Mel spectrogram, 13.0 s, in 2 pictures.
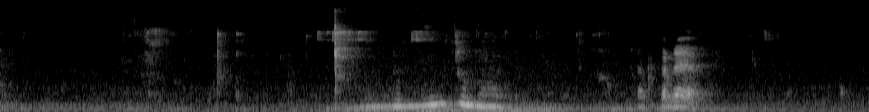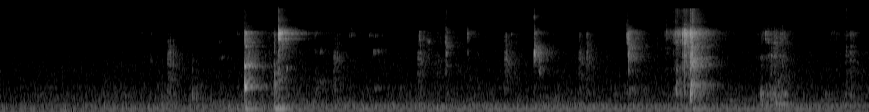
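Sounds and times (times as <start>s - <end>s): steady low hum: 0.0s - 13.0s
person chewing food: 7.4s - 13.0s.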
